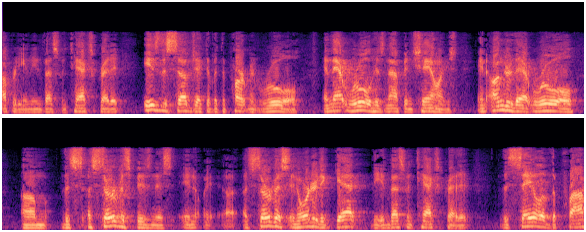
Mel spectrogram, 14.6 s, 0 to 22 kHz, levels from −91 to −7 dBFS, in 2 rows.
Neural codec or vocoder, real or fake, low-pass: none; real; 7.2 kHz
